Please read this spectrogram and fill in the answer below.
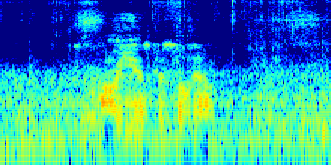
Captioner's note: radio chatter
